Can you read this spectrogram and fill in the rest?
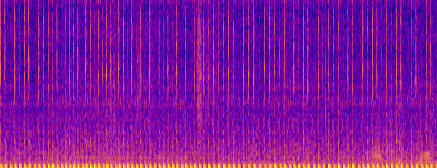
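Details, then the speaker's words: Yamaha Mio scooter with new engine and new battery, started for a listen; steady, even single-cylinder putter at idle, firm low beat with no knocks or misses. Normal idle. "รถคันนี้เครื่องดีมากครับบนเป็นแบบดีอ่าเดี๋ยวสตาร์ทเครื่องให้ฟังครับดีครับ"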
